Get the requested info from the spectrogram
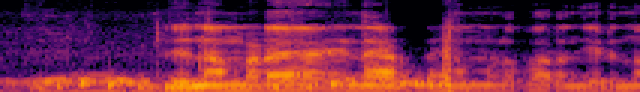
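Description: Gaditano pouter pigeon cooing, low and drawn out, with a sharp click about one and a half seconds in.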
